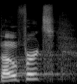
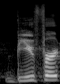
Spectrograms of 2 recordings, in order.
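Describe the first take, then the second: First: The name is pronounced the North Carolina way. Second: The name is pronounced the South Carolina way. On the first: This names the town in North Carolina. The speaker calls it wrong. "It is not Beaufort. ... that's the North Carolina one" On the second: This names the town in South Carolina. The speaker calls it right. "it is Beaufort"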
